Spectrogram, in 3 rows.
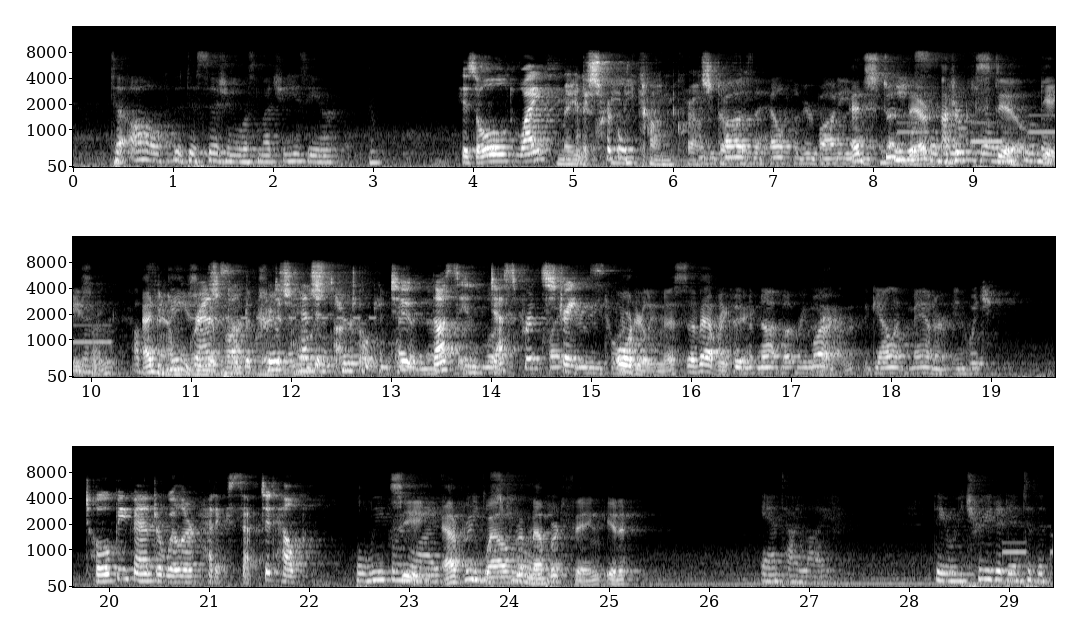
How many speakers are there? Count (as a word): five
